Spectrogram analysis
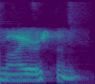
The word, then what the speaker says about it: Mierson: It's actually Mierson. Mierson, okay. Got it. Thank you.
